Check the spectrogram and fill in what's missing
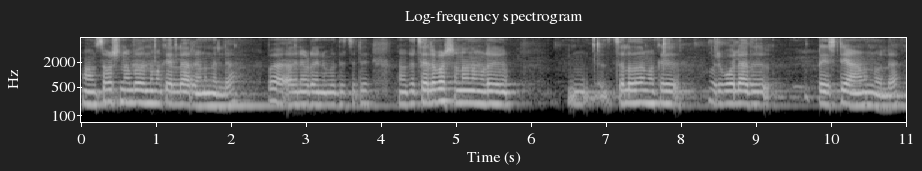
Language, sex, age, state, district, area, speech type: Malayalam, female, 45-60, Kerala, Kasaragod, rural, spontaneous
